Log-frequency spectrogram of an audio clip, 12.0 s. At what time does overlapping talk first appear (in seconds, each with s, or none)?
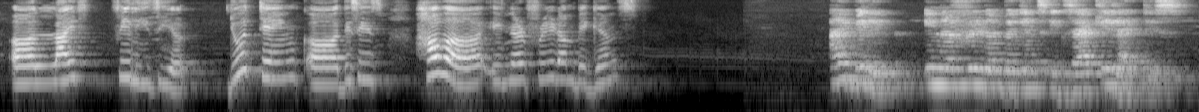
none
